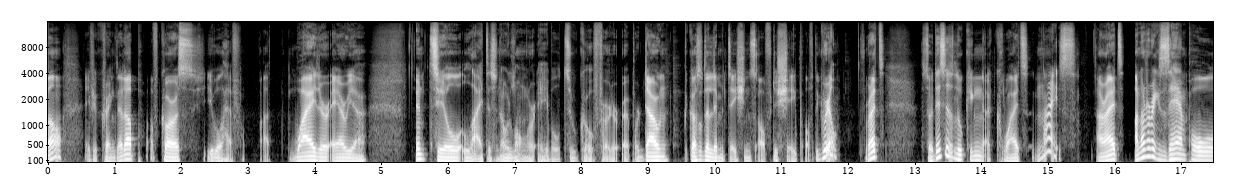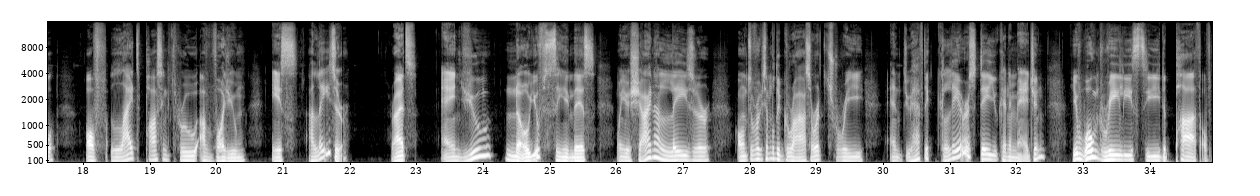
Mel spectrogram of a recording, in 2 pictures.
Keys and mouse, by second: 7.7-9.3 d, 8.1 click, 10.1 click, 11.1 d, 11.3 click, 12.0 d, 12.2 d, 12.3-14.2 right drag, 14.2 d, 15.1 click.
